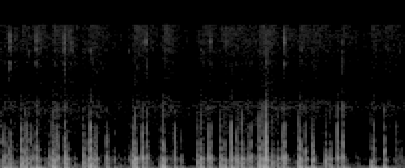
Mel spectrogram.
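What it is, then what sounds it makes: Silicone microphone ear being tapped. Long nails tap quickly on both white silicone ears of a binaural microphone. The result is a rapid, uneven patter of soft, muffled thumps that are heavy in the low end and die away almost instantly, with no brightness.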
